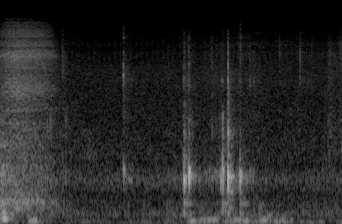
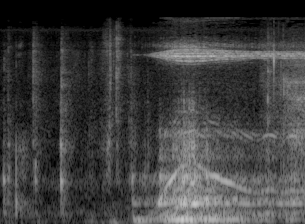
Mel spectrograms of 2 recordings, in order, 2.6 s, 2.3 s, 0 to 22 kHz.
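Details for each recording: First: Xiaomi M365 scooter hub motor with one phase deliberately disconnected, running on two phases: harsh growling surges with pitch swooping as it strains at start; in use this points to a loose connector or a burnt controller phase component. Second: Xiaomi M365 electric scooter hub motor running normally on all three phases: soft steady high whine over a low hum, not too loud, no grinding or clicking; healthy reference before one phase is disconnected.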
